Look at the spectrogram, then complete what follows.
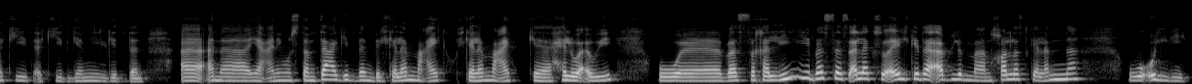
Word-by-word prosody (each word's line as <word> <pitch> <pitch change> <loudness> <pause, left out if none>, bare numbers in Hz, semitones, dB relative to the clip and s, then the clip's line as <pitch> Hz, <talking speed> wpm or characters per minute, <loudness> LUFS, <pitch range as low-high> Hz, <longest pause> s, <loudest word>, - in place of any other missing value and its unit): أكيد، 185 -2 -9
أكيد، 145 0 -11
جميل 165 0 -6
جدًا. 145 -1 -6 0.4
أ - - +2
أنا 175 -1 0
يعني 165 +1 -3
مُستمتعة 185 +4 +1
جدًا 195 -3 -2
بالكلام 175 +2 -1
معاك 180 +1 -4
والكلام 175 0 0
معاك 180 -2 -3 0.3
حلو 185 +2 +3
أوي، 185 +6 +1 0.4
وبس 175 +1 +2
خلّيني 230 - +3
بس 275 +2 +1
أسألك 265 0 +3
سؤال 250 -2 +3
كده 245 -3 +3
قبل 230 +2 +2
ما 180 -4 -3
نخلّص 220 +7 0
كلامنا 230 +4 0 0.5
وقُل 190 +4 +2
لي 165 -5 -7
180 Hz, 135 wpm, -23 LUFS, 170-215 Hz, 0.5 s, حلو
